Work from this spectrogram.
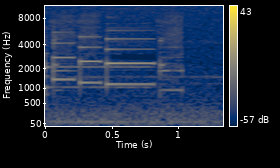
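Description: A phone ringtone plays a short melodic sequence of bright electronic tones, clear and close, with no talking.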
